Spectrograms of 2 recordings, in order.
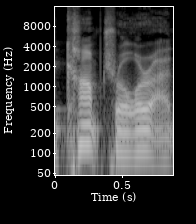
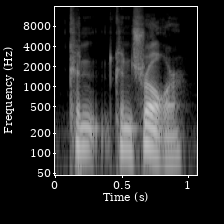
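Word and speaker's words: comptroller: it's the the controller, people want to say comproller, no it's controller. Bob Bolick made it clear. It's pronounced controller um that they're going to be able to not give money to private Muslim schools.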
